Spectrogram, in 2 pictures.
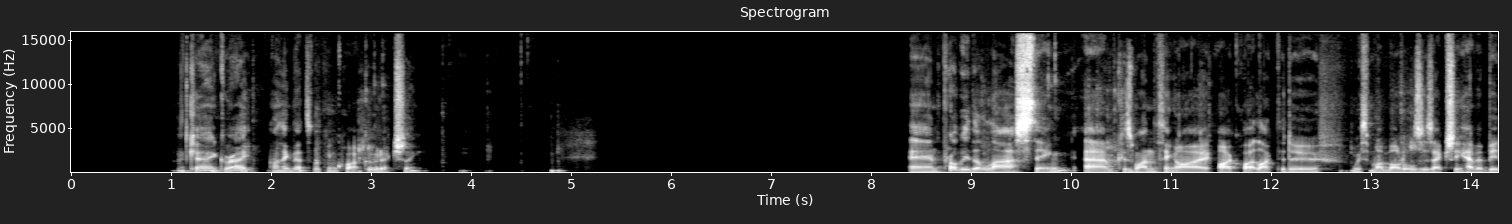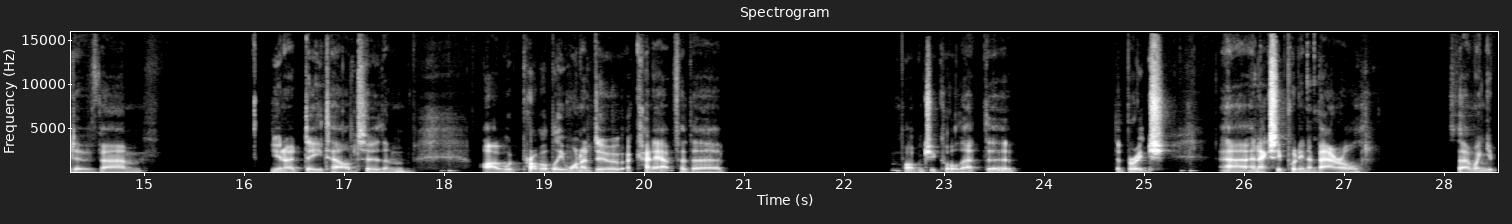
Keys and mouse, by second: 1.7 z, 2.0 middle click, 2.5 Tab, 2.9 3, 3.1 click, 3.7 Tab, 4.2 z, 4.9-8.9 middle drag, 9.2 `, 9.8 click, 10.2 g, 12.8 shift+middle click, 18.3-19.4 middle drag, 25.5 middle click, 26.1 right click, 26.6 click.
